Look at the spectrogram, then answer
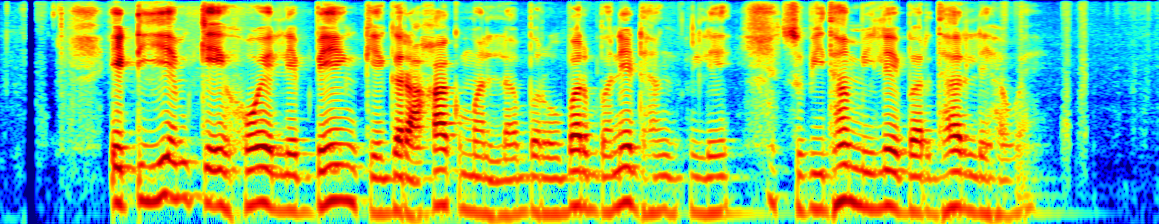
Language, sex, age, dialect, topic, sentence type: Chhattisgarhi, male, 25-30, Western/Budati/Khatahi, banking, statement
